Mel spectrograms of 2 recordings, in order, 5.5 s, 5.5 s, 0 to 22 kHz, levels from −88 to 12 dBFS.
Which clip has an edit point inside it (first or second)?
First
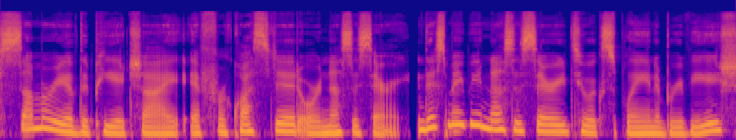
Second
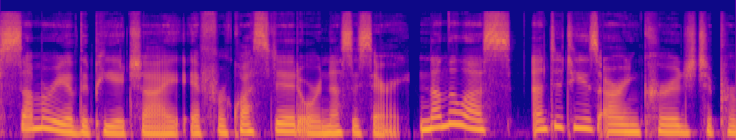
second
